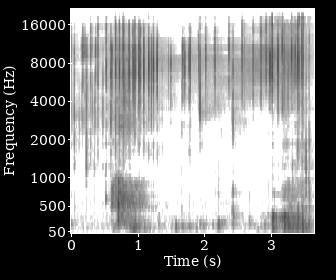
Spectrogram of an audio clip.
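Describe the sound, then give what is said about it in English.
Faint, crackly peeling of the adhesive backing off a mouse pad, many small irregular clicks and ticks in a quick, uneven stream. “Oh, you're going to rip that off? Better than cake. It's the peely at the back.”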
